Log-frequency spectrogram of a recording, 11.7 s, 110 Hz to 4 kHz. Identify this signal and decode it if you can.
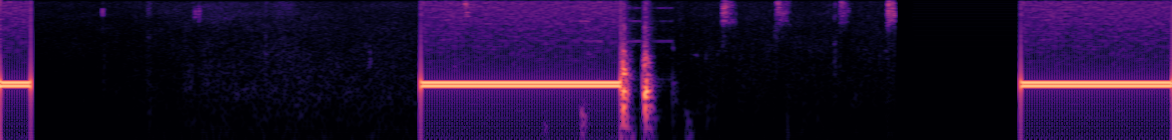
Ringback tone (North America), 440 + 480 Hz.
